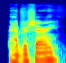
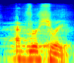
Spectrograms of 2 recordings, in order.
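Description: First: Said in the usual way. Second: Put-on high childlike questioning; a child testing a big word; ghost girl asking. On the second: Ghost girl checking the word with Alexandra, high child voice.

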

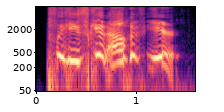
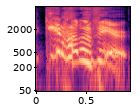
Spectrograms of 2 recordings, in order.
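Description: First: Very high, loud, slow crying plea; girl begs her to go, crying. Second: High, loud screamed order; girl screams at the intruder. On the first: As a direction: beg through tears. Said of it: "the girl repeated, crying now". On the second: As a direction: scream it at her. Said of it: "the fat teenage girl screamed". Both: A narrator's reading.

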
